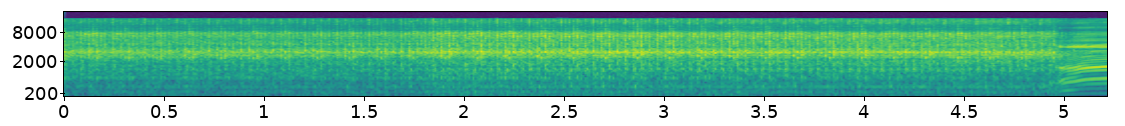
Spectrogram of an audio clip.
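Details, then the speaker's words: 2009 Toyota Innova diesel automatic, freshly changed oil and fuel filter, dirty intake and slight hesitation: hood-open idle has a steady even clatter, no knocks or misses, fairly smooth for its class; normal idle. "Nah, ini dia, teman-teman, suara mesinnya seperti ini. Soal suara mesin, Papi merasa tidak ada yang aneh."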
